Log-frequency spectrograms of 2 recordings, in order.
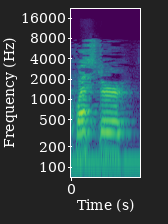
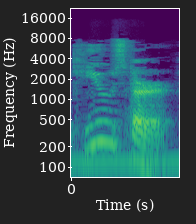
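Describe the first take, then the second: First: The name is said like Quester. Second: The name is said the intended way, Kuester. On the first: The speaker calls it wrong. "not Quester" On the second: The speaker calls it right. "Say it with me"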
